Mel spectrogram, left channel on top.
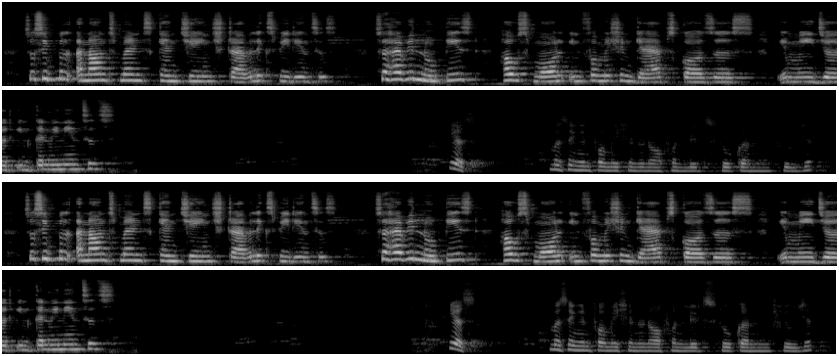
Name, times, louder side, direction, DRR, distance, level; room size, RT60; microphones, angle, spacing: voice 1, 0.2-3.4 3.7-4.7 5.0-7.5 7.8-9.5, right 1 dB, 10° right, 0.7 m, -28 dB
voice 2, 10.7-11.3 12.4-13.1 13.7-16.5, right 2 dB, 85° right, 1.1 m, -40 dB
21.5 x 7.6 x 6.4 m
head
